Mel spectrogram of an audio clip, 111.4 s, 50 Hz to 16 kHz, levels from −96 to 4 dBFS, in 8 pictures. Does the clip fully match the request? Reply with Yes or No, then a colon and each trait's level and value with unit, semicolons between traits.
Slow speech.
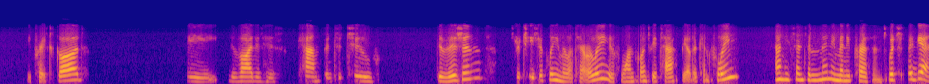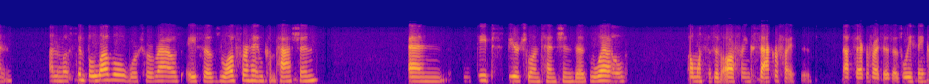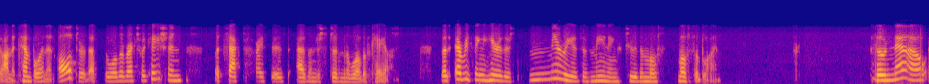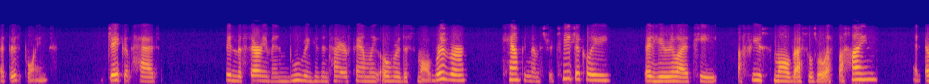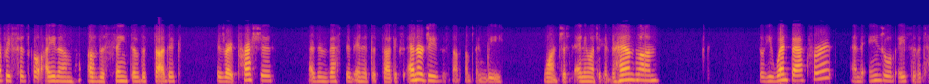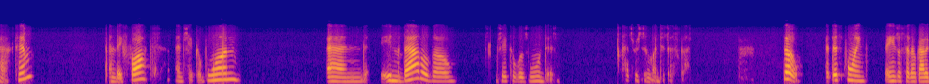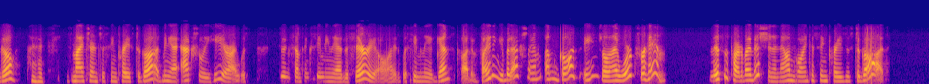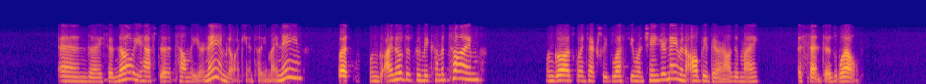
No: average, 165 wpm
